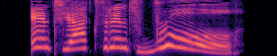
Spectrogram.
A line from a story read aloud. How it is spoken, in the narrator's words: shout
